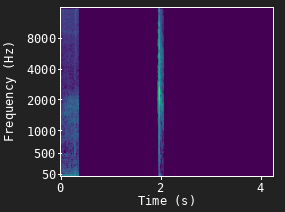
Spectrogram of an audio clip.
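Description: A single short, sharp click about halfway through, in otherwise dead silence: the mouse-click sound effect of an animated subscribe button.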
